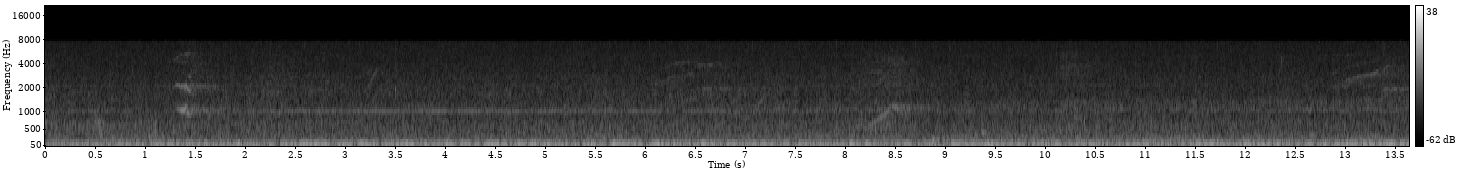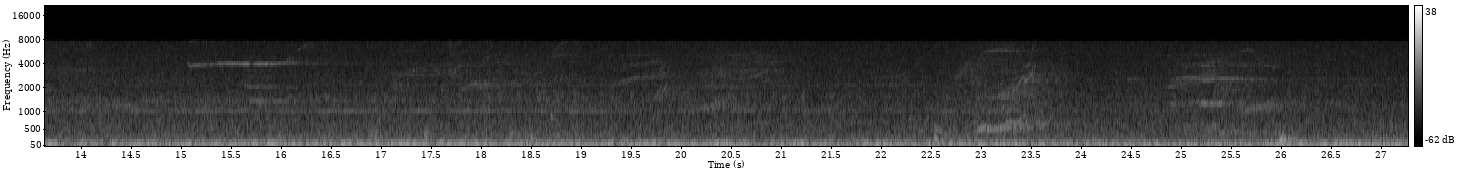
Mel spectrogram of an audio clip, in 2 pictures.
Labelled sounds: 6.1	6.8	killer whale, southern resident, 1.4 to 4.4 kHz
12.8	14.0	killer whale, southern resident, 1.4 to 4.3 kHz
14.9	16.4	killer whale, southern resident, 1.3 to 8.0 kHz

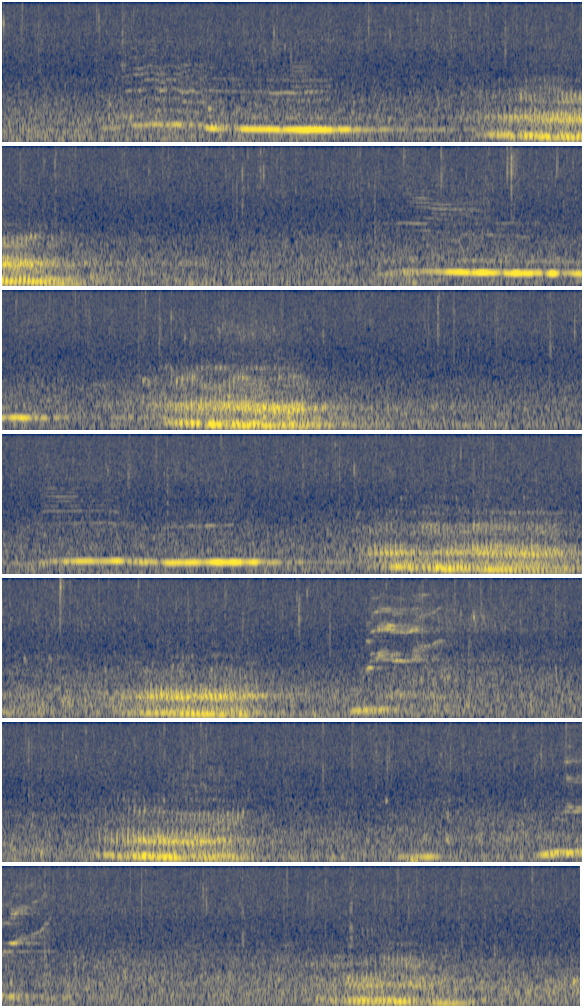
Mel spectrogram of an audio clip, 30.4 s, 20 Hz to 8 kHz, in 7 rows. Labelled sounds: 0.9	1.5	humpback whale, 1.0 to 2.2 kHz
1.9	2.2	humpback whale, 0.97 to 1.1 kHz
7.3	7.9	humpback whale, 1.4 to 2.6 kHz
13.3	13.7	humpback whale, 1.4 to 2.2 kHz
14.4	14.7	humpback whale, 0.97 to 1.1 kHz
20.2	20.8	humpback whale, 1.2 to 4.5 kHz
25.9	26.5	humpback whale, 1.0 to 2.6 kHz

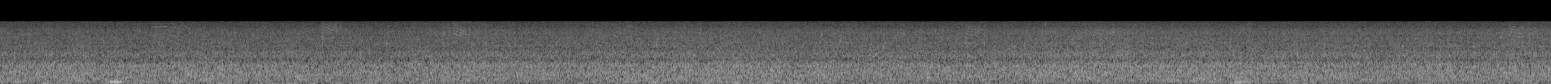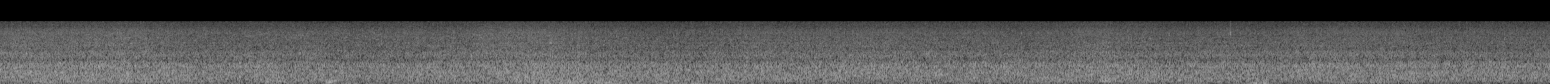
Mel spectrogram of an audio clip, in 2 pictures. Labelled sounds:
1.5	1.8	Pacific white-sided dolphin, 5.6 to 6.0 kHz

